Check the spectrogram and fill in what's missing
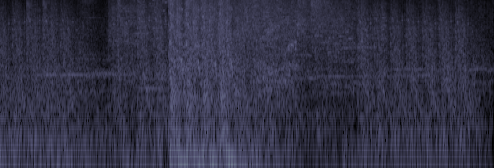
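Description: Rapid energy-round bursts from the Valk rifle, an AK-style energy weapon in Call of Duty: Infinite Warfare, crackle in a dense fusillade that swells loudest mid-clip before trailing into steady game din, with no talking.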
